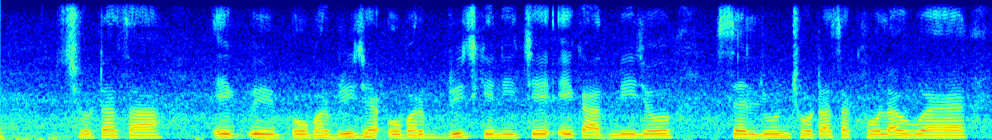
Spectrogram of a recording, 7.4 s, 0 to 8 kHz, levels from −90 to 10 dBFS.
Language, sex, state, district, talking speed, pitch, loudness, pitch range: Hindi, female, Bihar, East Champaran, 130 wpm, 185 Hz, -22 LUFS, 180-190 Hz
